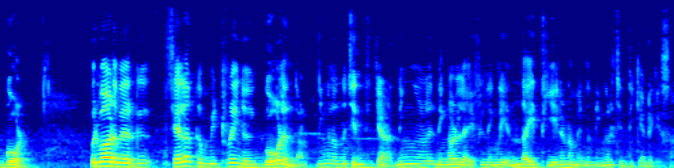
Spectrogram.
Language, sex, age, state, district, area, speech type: Malayalam, male, 18-30, Kerala, Kollam, rural, spontaneous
